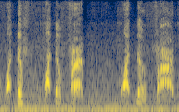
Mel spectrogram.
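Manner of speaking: high, startled what the fuck; shocked outburst. Retold or imitated. Trucker watching her run off, shocked high yelp. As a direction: pitch jumps way up in disbelief.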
